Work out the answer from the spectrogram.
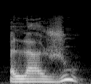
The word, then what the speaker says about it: joue: La joue. La joue. Final E not pronounced here. La joue.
